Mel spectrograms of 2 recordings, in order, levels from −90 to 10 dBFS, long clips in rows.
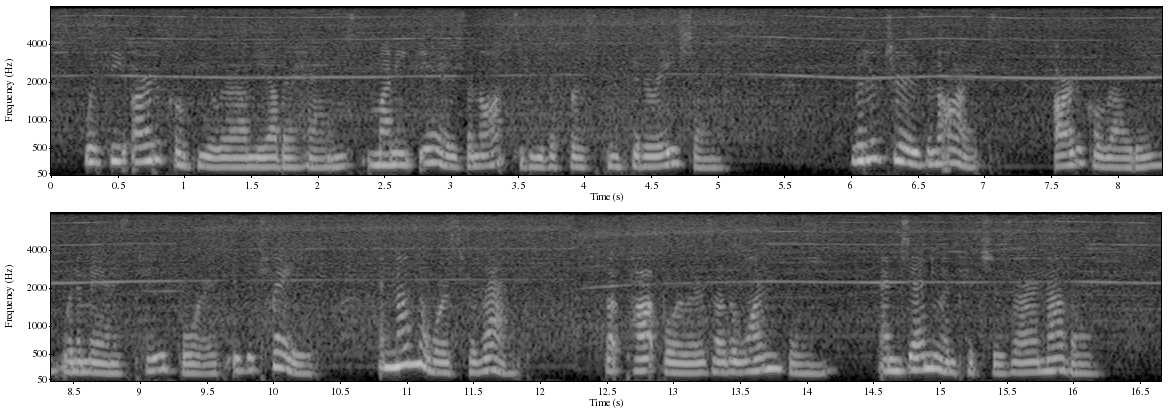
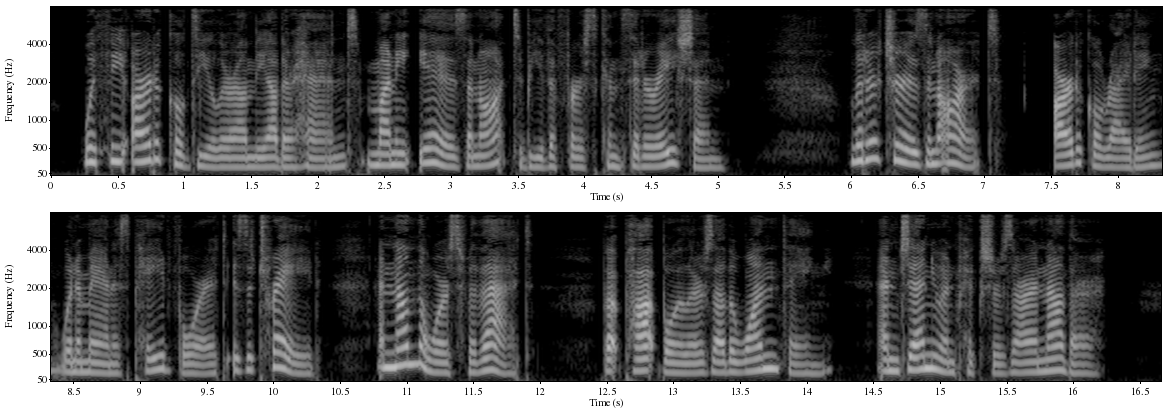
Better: second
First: background sound (Sawing); 13 dB below the speech // room echo; dies away in 0.2 s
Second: none

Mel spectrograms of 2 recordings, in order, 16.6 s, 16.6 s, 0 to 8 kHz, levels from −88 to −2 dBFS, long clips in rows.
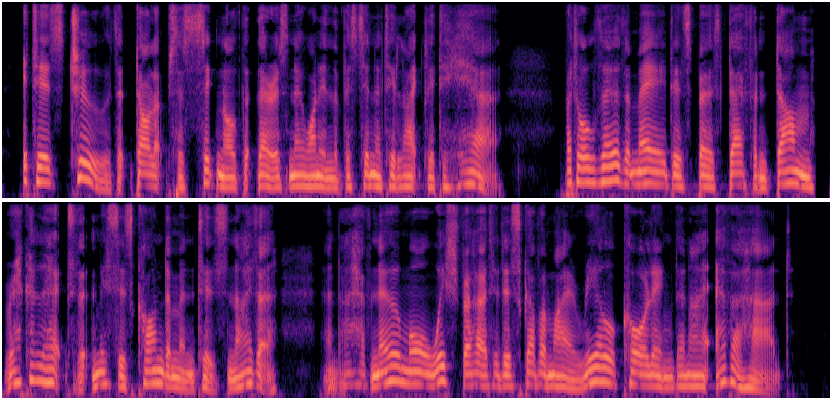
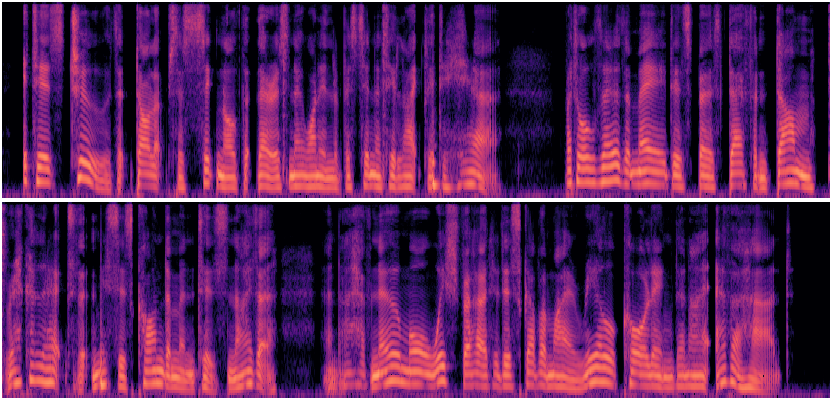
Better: first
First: none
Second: noise reduction (neural diffusion model UNIVERSE++)

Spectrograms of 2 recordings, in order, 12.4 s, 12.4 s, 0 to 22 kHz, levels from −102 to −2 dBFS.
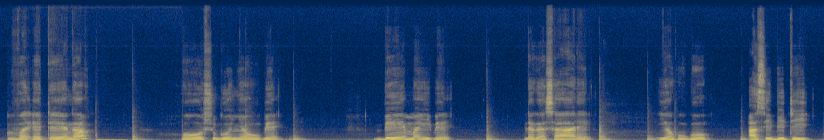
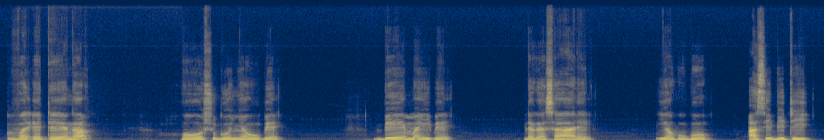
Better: second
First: background sound (Wind / Car + Thump, thud); 12 dB below the speech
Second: none

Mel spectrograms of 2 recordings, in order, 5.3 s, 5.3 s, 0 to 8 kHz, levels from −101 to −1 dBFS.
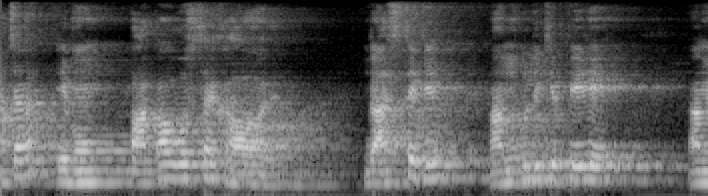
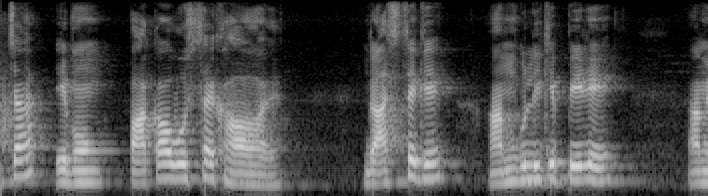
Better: second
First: room echo; dies away in 1.4 s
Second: none

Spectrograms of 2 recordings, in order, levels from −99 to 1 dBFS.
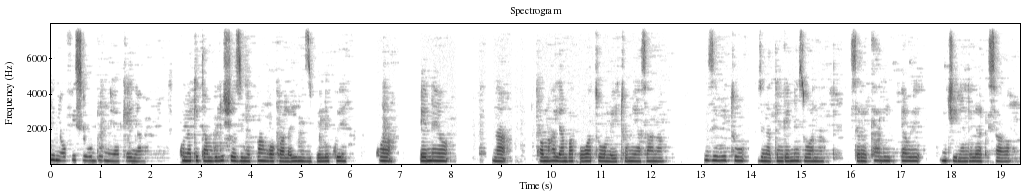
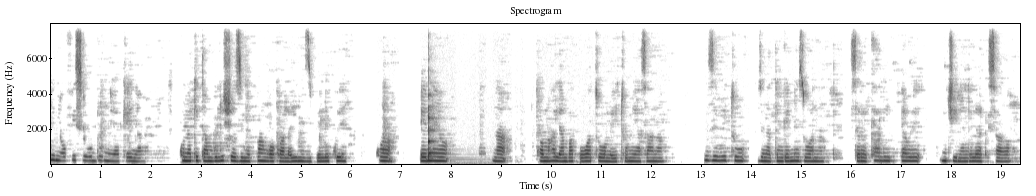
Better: first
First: none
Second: background sound (Bowed string instrument); 2 dB below the speech

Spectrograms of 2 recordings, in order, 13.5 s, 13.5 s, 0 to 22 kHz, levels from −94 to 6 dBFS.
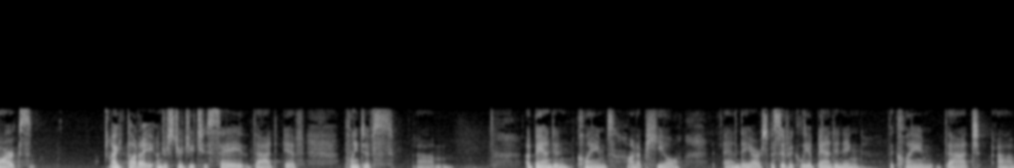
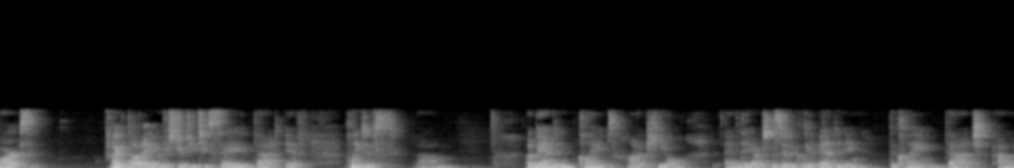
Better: first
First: none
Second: room echo; dies away in 0.5 s

